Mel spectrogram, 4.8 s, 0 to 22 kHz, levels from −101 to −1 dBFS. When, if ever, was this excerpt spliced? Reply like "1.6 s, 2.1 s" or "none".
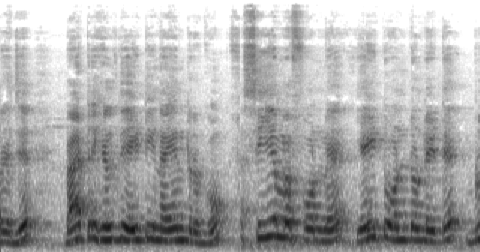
2.4 s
